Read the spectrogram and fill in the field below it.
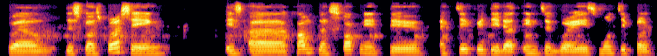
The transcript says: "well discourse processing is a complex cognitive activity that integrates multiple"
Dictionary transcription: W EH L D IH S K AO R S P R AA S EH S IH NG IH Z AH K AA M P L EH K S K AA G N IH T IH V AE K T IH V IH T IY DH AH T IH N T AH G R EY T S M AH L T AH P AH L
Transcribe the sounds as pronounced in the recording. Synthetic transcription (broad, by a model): W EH L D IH S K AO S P R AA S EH S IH NG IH S AH K AA M P L EH K S K AA G N IH T IH V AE K T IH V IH T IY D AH T IH N T AH G R EY T S M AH L T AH P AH L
